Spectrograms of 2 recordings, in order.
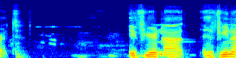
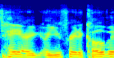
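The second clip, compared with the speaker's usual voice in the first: ordinary talk, nothing marked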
